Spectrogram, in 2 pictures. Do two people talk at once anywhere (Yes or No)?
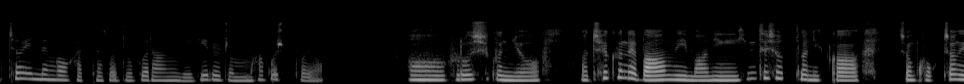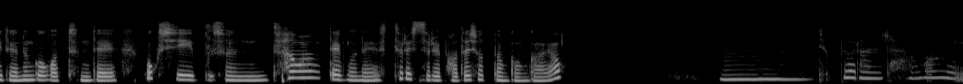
No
